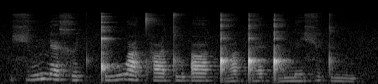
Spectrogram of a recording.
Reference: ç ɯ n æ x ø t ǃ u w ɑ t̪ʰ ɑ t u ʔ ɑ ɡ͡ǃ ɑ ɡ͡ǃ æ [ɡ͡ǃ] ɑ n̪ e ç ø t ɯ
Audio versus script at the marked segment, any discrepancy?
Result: no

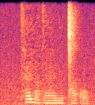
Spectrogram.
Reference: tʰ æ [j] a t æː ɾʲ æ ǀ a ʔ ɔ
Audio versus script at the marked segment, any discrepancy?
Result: no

